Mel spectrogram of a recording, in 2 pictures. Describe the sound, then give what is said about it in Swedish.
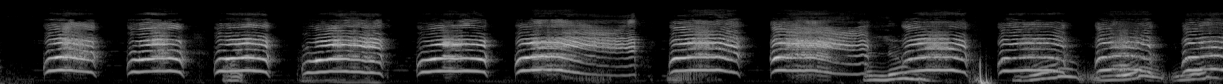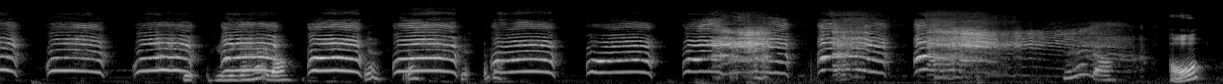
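A baby girl wails loudly in a long run of repeated, rising-and-falling cries, each separated by a short gasp for breath, continuing insistently for the whole stretch. “det var hon som skrek”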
